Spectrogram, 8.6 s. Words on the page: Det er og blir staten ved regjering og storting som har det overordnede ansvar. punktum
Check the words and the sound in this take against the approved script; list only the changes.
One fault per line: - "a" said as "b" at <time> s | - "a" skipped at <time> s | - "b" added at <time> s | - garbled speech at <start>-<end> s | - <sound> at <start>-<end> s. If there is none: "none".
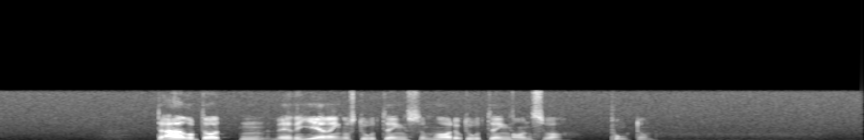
- "blir" skipped at 2.0 s
- "overordnede" said as "storting" at 4.6 s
